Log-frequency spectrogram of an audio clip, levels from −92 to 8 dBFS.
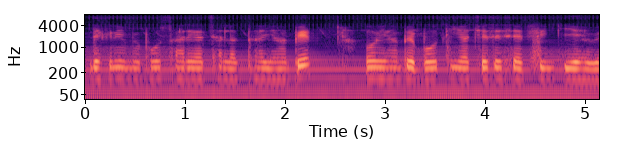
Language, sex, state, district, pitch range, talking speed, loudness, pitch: Maithili, male, Bihar, Supaul, 130-140 Hz, 220 wpm, -21 LUFS, 135 Hz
